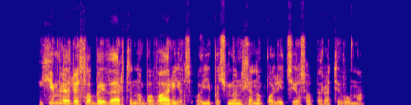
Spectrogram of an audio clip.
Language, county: Lithuanian, Kaunas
